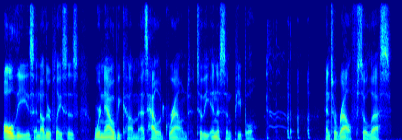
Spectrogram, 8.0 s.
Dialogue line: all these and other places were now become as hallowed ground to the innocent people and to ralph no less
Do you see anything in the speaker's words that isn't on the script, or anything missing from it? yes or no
yes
